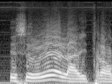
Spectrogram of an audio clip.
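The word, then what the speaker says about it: Israelite: 이렇게 되면 이스라엘라이트라고 발음하거든요. 다시 라이트.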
